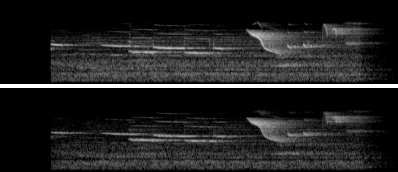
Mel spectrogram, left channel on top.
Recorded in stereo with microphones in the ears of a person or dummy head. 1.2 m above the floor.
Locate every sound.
0.5 s a bird: 40° left (ahead or behind), 0.7 m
